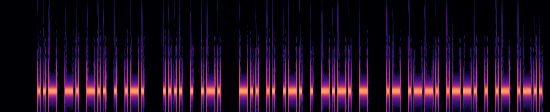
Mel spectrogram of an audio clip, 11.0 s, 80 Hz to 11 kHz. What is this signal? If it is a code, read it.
Morse code, heard as a keyed tone, about 22 wpm, 700 Hz. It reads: UNDER HER DIRECT APPEAL
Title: Sentences from Top 1300 Words 22wpm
